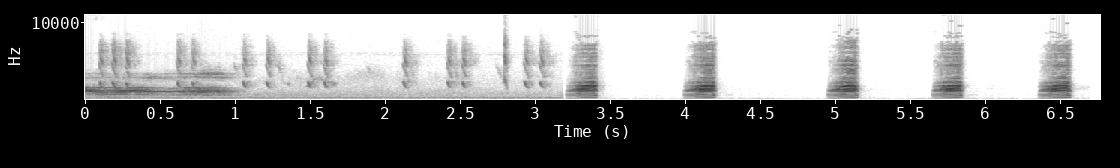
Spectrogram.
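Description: A mallard duck quacking five times in a row, a bit under a second apart, starting about three seconds in. Before that, another sound fades out about a second in, followed by faint chirps.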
